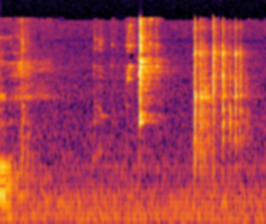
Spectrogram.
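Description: Glassware clinking lightly as it is handled: a sharp clink about a second in, then a quick cluster of clinks around a second and a half, over a low steady room hum.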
